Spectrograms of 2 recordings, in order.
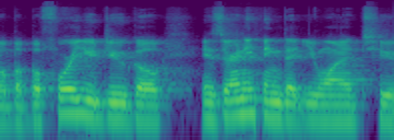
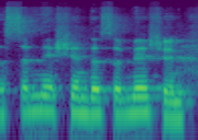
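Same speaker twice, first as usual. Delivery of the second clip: put-on, acted screaming; 5 semitones higher than usual. Retelling watching a bloody fight on tv, imitating screaming at the tv. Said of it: "I'm screaming at the T V going".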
